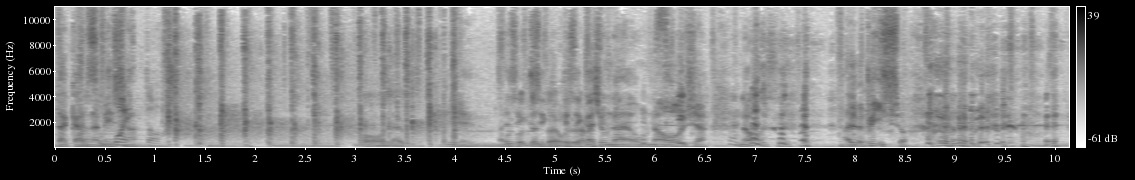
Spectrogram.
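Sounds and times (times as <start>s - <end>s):
speech: 0.0s - 1.6s, 3.1s - 10.1s
studio audience applause for a seated guest: 1.1s - 4.1s
laughter: 5.1s - 10.1s.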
